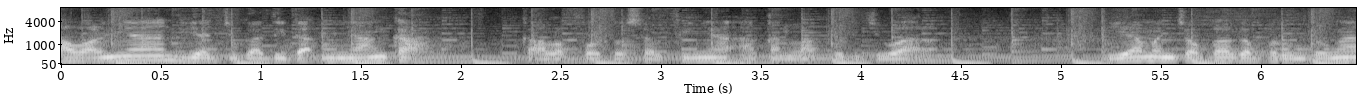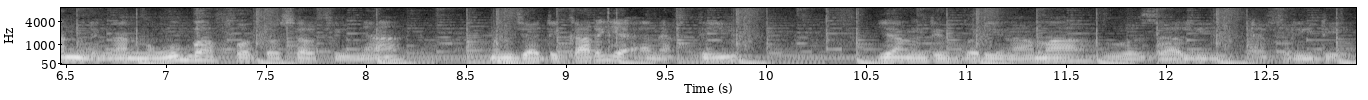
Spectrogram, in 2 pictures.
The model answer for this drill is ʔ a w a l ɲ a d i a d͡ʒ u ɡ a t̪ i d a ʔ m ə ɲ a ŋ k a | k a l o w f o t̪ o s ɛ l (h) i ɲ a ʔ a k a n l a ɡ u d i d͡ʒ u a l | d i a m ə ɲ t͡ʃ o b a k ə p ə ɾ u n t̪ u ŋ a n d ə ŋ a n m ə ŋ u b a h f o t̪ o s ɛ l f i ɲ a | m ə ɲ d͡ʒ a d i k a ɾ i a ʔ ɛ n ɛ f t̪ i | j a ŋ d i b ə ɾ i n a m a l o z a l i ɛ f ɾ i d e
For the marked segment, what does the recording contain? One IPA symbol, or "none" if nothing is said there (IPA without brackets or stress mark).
f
